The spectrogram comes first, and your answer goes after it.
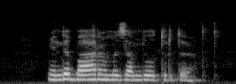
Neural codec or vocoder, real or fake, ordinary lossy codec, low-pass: none; real; Opus, 64 kbps; 7.2 kHz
